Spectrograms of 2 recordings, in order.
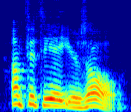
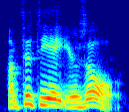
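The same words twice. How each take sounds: The two takes are said the same way.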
